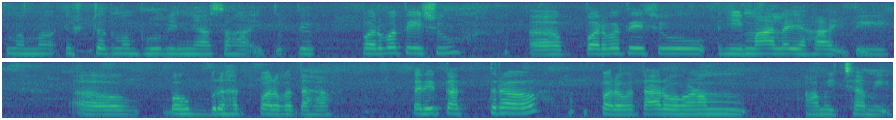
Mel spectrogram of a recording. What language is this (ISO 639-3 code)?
san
